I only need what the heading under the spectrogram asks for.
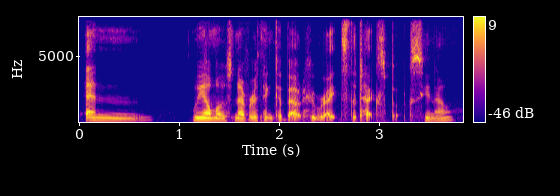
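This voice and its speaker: A woman who teaches history, talking in a casual panel discussion, animated and full of filler words. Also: lowish voice, moderate pace, no room sound. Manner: animated, lots of "like" and restarts.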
